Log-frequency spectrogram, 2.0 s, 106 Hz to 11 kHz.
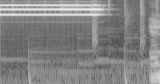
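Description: A digital torque adapter's electronic beeper giving one steady, continuous high beep, the signal that the 15 lb-ft preset torque has been reached; it cuts off about a second and a half in.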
